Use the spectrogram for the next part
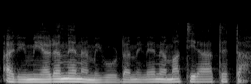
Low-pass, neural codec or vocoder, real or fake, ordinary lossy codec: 7.2 kHz; codec, 16 kHz, 0.5 kbps, X-Codec, HuBERT features, trained on LibriSpeech; fake; none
